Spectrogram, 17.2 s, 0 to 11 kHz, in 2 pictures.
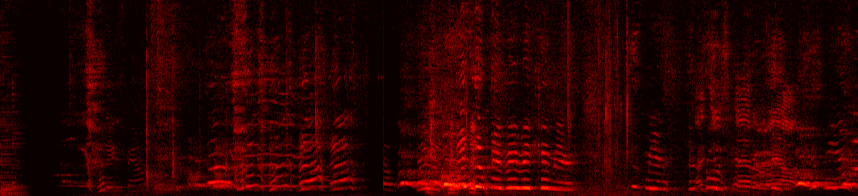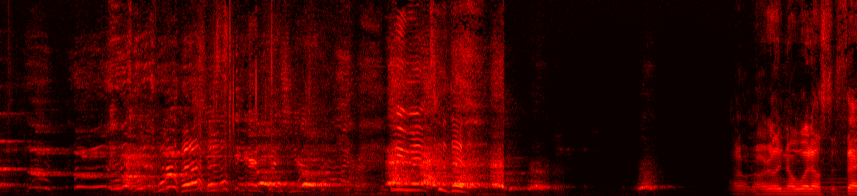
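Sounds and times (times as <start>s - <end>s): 
light laughter: 2.0s - 5.8s, 9.6s - 14.6s
pug barking and yelping excitedly: 7.7s - 14.3s, 14.9s - 15.4s.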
